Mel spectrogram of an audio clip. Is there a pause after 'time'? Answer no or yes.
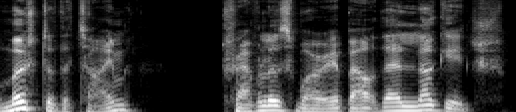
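yes. There is a pause after 'time'. Travelers usually worry about their luggage.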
